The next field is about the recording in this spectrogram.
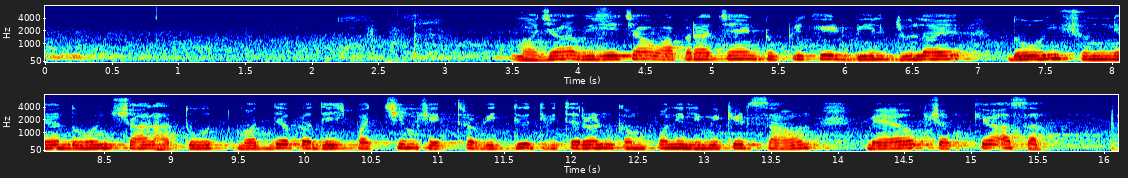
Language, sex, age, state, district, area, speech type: Goan Konkani, male, 45-60, Goa, Pernem, rural, read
